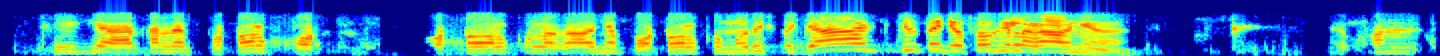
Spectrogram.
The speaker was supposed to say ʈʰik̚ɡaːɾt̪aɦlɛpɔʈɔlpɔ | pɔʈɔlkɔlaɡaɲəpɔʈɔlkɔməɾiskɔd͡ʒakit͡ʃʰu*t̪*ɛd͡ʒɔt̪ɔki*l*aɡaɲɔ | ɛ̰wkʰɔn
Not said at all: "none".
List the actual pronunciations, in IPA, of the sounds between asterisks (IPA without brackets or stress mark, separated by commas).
t̪, l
